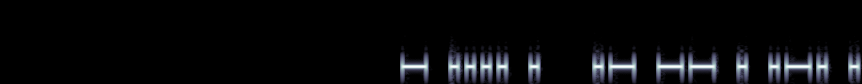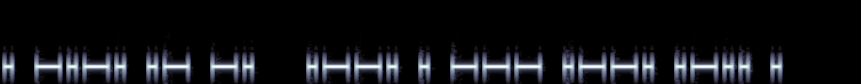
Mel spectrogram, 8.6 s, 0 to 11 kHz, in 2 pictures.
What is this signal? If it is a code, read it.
Morse code, heard as a keyed tone, about 30 wpm, 700 Hz. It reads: THE AMERICAN PEOPLE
